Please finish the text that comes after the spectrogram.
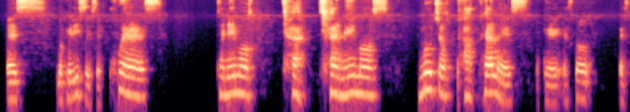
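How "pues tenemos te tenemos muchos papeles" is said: put-on higher, slow Spanish with a North American accent. Teacher to class: imitating an American speaking Spanish. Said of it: "tiene un acento norteamericano".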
